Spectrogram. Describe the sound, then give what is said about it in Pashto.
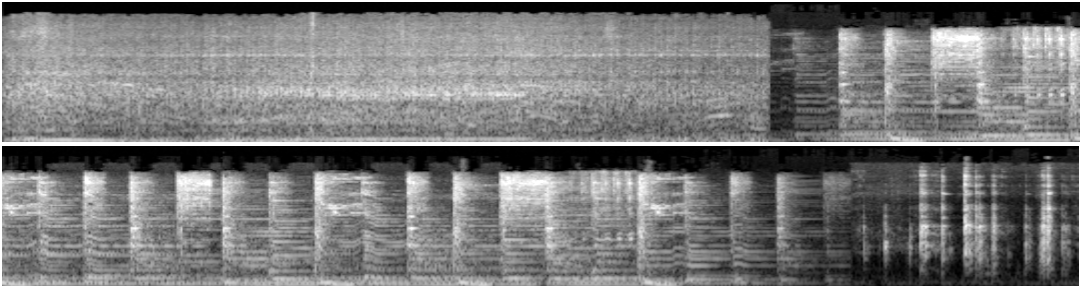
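Car engine running and revving, a car said to lack power, with a loud, rough roar filling the first few seconds before giving way to a busier, layered sound. “راځه چې موټر ته وخیژو درځه دا موټر دم ډیر د ما بس نه لري”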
